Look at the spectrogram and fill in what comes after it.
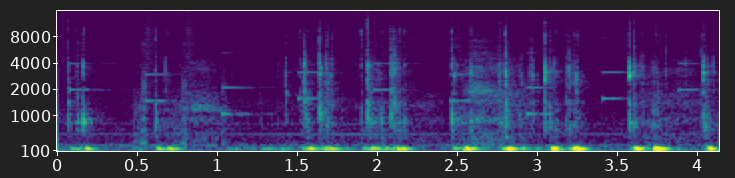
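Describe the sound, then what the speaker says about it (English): Computer keyboard keys clacking in quick, uneven bursts of close typing, steady and fairly quiet, with no voices. "Also, my keyboard makes a little noise."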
